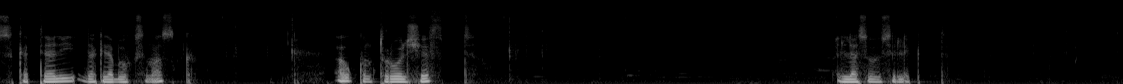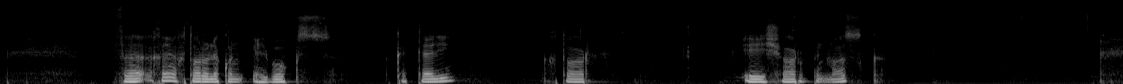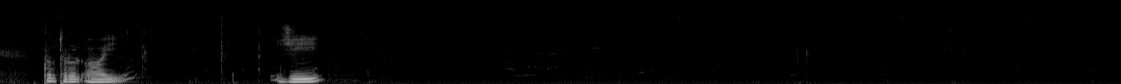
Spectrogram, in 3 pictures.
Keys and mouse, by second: 2.1 ctrl+alt+middle click, 2.9 ctrl+z, 4.0-5.1 ctrl+drag, 5.3 ctrl+z, 6.3-8.4 ctrl+shift+drag, 10.5 alt+m, 13.0 alt+shift+middle click, 17.7 ctrl+middle click, 18.4 a, 22.7 ctrl+middle click, 23.8 ctrl+i, 24.5 shift+middle click, 24.9 ctrl+alt+middle click, 25.4 g, 26.1 f, 27.6 click, 28.3 click, 28.9 click, 29.6 click, 30.4 KP_3, 31.3 click, 31.9 f, 33.3 click.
